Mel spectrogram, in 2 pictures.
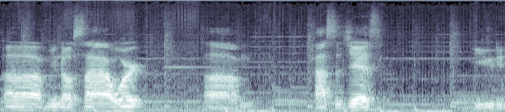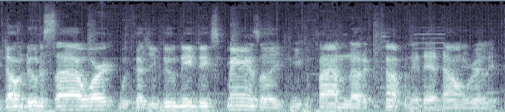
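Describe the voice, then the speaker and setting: A man's voice: deep voice, steady tone, normal speed, faint music behind. An American man in his thirties giving casual, rambling advice to camera in an informal, repetitive way. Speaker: HVAC business coach and channel host. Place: small indoor office.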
